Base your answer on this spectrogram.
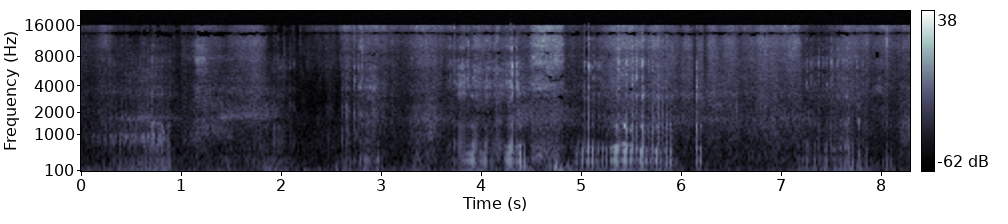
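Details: Da Vinci, a pet bulldog, in a garden with its owner, snorting with the breed's noisy 'fugo fugo' breathing; low, grating snuffles swell in a louder run of rasping breaths near the middle, quieter huffs before and after.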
